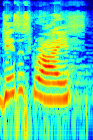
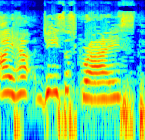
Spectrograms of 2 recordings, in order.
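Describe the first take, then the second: First: Each syllable of Jesus Christ stretched; slow declaration. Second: Drawn-out Jesus Christ for the crowd to repeat; slow declaration. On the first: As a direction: lead the crowd in saying it slowly. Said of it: "tell it to me". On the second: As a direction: model the words slowly, for repeating. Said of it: "Sabihin mo nga". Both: Shown as a demonstration.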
